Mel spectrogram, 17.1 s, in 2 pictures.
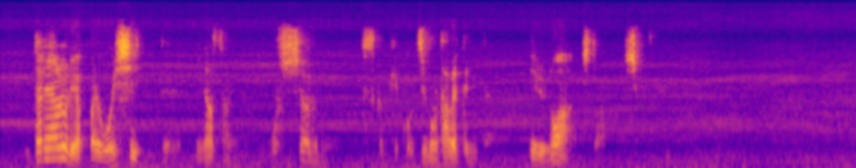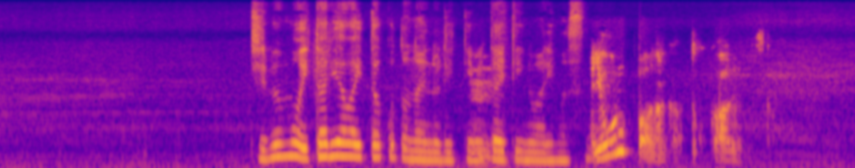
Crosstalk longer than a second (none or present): none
